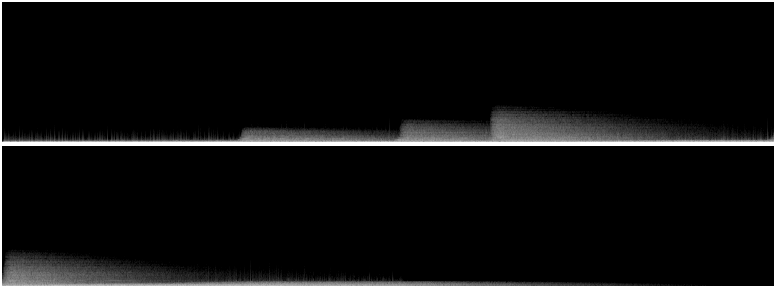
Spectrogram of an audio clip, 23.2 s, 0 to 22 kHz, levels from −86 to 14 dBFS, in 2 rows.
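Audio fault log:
No audible faults logged anywhere in the recording.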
